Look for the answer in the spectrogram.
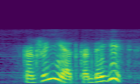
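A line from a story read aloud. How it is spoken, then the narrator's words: Angry. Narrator (Russian): сердито сказал Эрнест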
